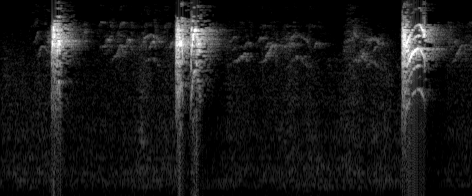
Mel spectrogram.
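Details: .Ruby-cheeked sunbird, training recording played so caged birds answer: three sharp, high, downslurred chip notes spaced about one to two seconds apart over quiet low background hum.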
